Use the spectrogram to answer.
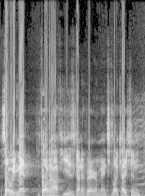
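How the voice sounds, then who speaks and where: This young adult groom, Australian-accented, works through a written speech at an indoor reception hall, holding a microphone. The jokes are light, the tone dry and low-key, with frequent throat-clearing and a hint of emotion underneath. Pitch sits in the middle, intonation stays fairly even, his pace is racing, and the sound quality is poor.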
